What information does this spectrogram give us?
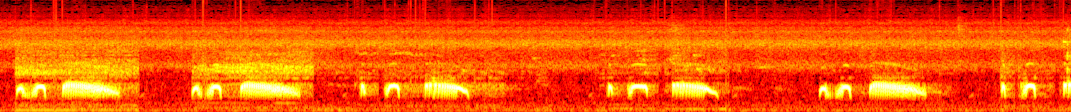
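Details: Spotted dove (cu gáy) in the 'giọng hạp' voice, from a full calling, urging and cooing set: six steady phrases, each a pair of short hoots and a sliding, fading coo, about every two seconds, over a low steady hum.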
